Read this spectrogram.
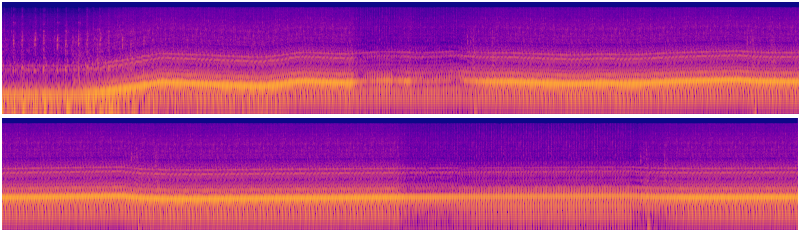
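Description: A motorcycle engine revs up and drones steadily at speed.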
